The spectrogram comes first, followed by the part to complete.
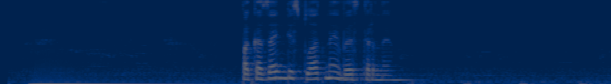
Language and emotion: Russian, neutral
